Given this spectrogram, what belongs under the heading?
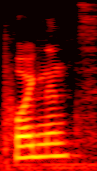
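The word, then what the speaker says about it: poignant: poyant and meaningless but is that how you say that PO or po I think the silent G is definitely silent silent tweet us if the g is silent or not Ash the take #v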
